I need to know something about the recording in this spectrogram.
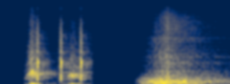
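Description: Logo intro sound effect: three quick hollow pops in the first second, then a deep whooshing rumble that swells about a second and a half in and starts to fade.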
